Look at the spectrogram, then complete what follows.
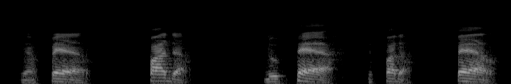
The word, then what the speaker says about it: père: Le père. The father. Père. You don't say pere. I've heard a lot of people calling it pere. I don't know where they get that from. But it's père.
